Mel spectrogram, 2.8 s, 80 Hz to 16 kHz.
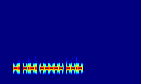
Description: Morse code, heard as a keyed tone, about 48 wpm, 700 Hz. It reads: NC0Q
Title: USA Call Signs - 4 Characters - 50wpm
